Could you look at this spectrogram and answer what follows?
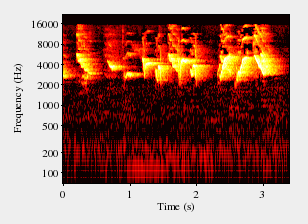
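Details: Lombok white-eye in energetic song, used to provoke a male into singing: a fast jumble of high buzzy, warbling notes, slurred and twittering, in several quick bursts with no pauses.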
